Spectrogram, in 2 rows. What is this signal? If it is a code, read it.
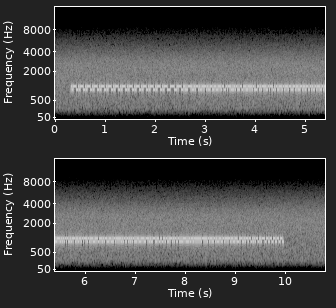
NAVTEX (SITOR-B), 100 baud, 170 Hz shift, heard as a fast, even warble, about 1000 Hz centre. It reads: SWKJQ GVGJB BBVHH MNNJW WXIUY ISOTZ NRRPB WTKFL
